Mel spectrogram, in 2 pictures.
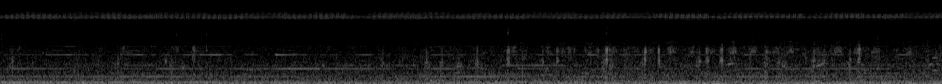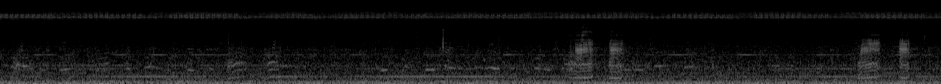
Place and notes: walk, Piramida, Maribor, Slovenia - walk
descent walking, Piramida, twilight forest ambience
